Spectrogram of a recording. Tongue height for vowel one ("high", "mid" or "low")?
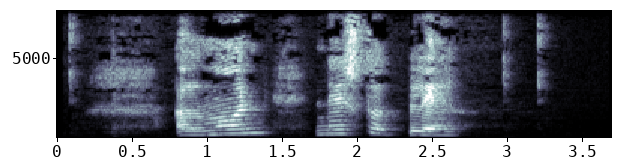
mid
